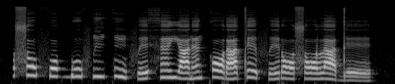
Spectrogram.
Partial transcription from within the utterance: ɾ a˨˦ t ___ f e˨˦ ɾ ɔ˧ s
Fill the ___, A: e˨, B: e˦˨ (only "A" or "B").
B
